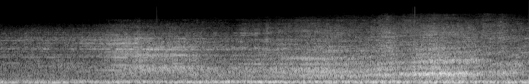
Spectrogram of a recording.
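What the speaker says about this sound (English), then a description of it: "Jet" A passenger jet at Manchester Airport gives off a steady, loud engine roar that swells slightly toward the end, broadband and continuous, with no voices over it.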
